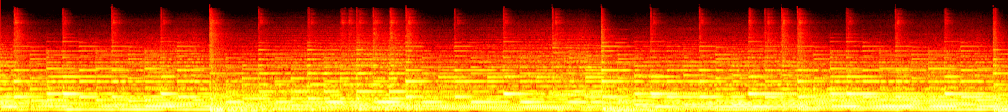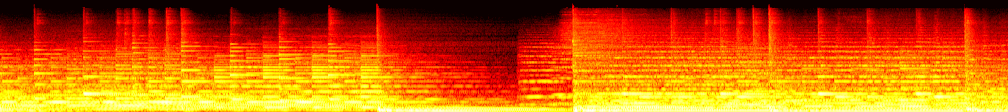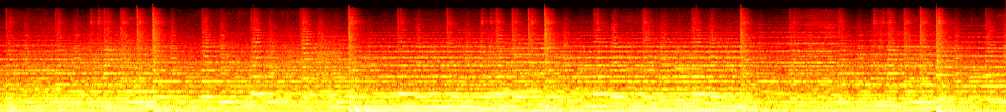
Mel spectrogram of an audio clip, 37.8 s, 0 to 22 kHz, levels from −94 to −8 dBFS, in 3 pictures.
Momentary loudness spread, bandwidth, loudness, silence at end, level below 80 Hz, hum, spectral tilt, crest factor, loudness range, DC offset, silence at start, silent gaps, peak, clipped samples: 4 LU; 13.5 kHz; -15 LUFS; 0 s; -22 dBFS; none; -7.5 dB/octave; 14 dB; 2 LU; under 0.1%; 0 s; none; 0 dBFS; under 0.1%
